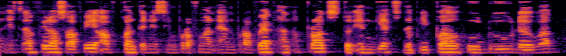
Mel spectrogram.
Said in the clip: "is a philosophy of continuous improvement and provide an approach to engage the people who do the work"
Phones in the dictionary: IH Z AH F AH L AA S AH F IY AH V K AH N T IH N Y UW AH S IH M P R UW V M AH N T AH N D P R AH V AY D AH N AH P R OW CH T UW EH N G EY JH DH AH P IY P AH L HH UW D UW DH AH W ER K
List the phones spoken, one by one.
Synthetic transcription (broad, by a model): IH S AH F AH L AA S AH F IY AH F K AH N T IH N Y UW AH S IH M P R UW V M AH N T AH N P R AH F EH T AH N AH P R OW S T UW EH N G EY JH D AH P IY P AH L HH UW D UW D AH W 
